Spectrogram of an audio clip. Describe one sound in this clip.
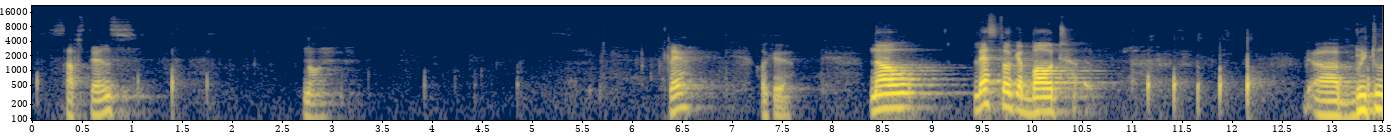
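A man speaks calmly, pausing often between phrases.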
